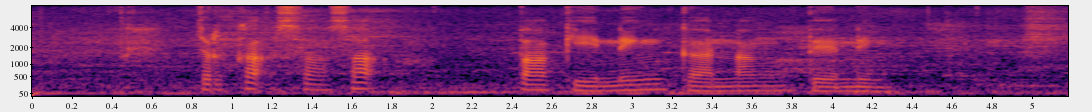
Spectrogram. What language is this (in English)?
Javanese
